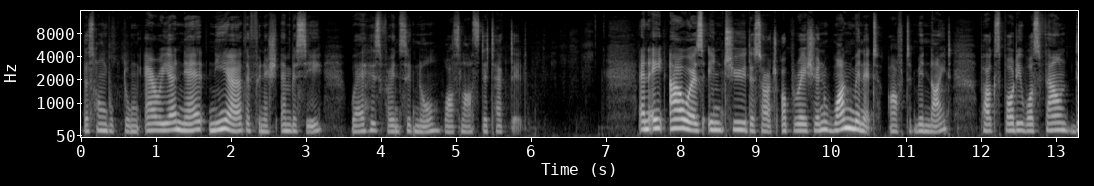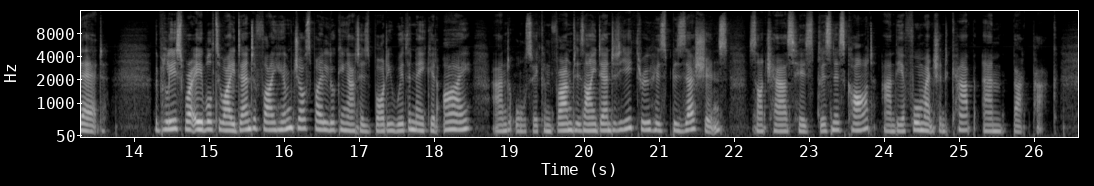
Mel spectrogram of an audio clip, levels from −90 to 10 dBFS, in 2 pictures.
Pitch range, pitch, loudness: 180-225 Hz, 200 Hz, -24 LUFS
